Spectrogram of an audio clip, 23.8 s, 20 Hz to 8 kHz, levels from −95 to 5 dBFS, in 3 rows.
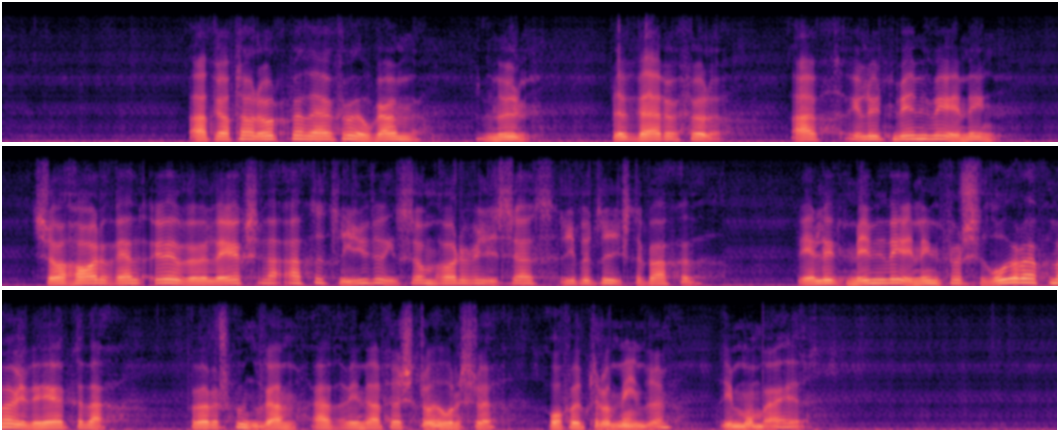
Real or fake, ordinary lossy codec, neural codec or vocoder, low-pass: fake; none; autoencoder, 22.05 kHz, a latent of 192 numbers a frame, VITS, trained on many speakers; 7.2 kHz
